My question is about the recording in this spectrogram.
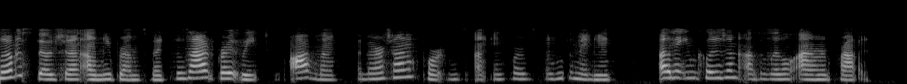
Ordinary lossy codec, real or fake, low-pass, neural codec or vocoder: AAC, 24 kbps; fake; 5.4 kHz; autoencoder, 44.1 kHz, a latent of 192 numbers a frame, MeloTTS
